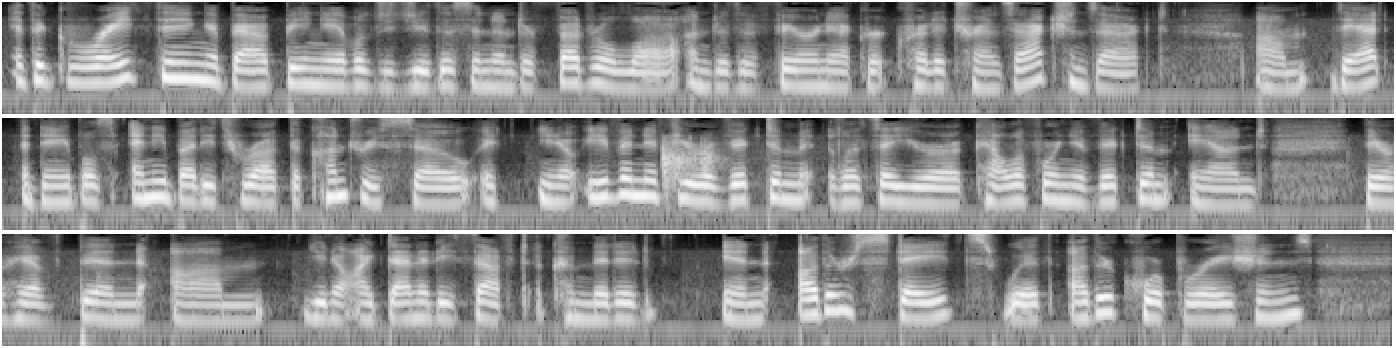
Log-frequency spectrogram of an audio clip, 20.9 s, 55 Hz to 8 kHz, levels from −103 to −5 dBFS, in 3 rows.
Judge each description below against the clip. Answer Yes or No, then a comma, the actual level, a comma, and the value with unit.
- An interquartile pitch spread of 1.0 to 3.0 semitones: Yes, narrow, 2.5 semitones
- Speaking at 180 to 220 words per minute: No, average, 170 wpm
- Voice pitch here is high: Yes, high, 195 Hz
